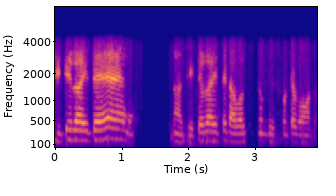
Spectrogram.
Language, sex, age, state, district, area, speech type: Telugu, male, 60+, Andhra Pradesh, Nandyal, urban, conversation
